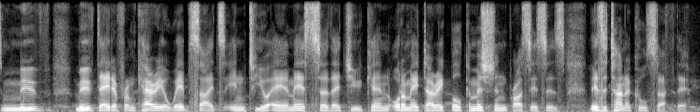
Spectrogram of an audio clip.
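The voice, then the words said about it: South African accent. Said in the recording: “South African accent”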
